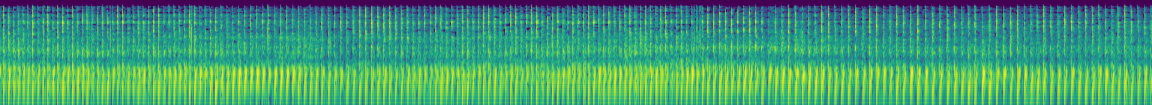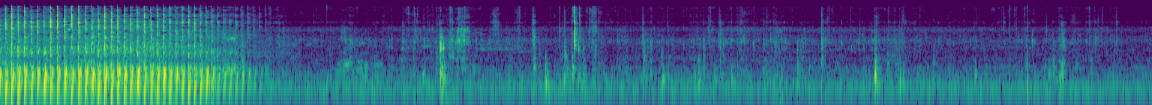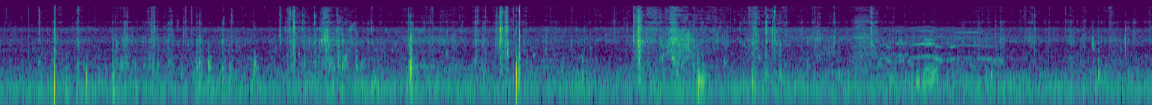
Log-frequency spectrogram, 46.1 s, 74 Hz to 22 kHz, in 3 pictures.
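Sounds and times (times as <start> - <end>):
knocks and splashes: 0.0 - 46.0
low motor hum: 0.0 - 46.0
water lapping at a hull: 0.0 - 46.0.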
